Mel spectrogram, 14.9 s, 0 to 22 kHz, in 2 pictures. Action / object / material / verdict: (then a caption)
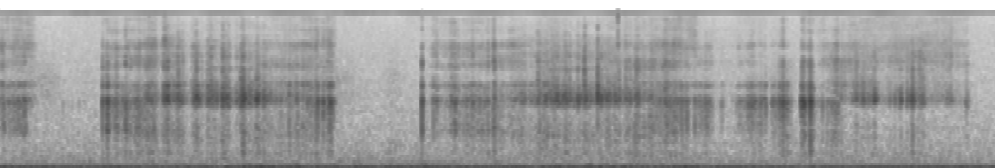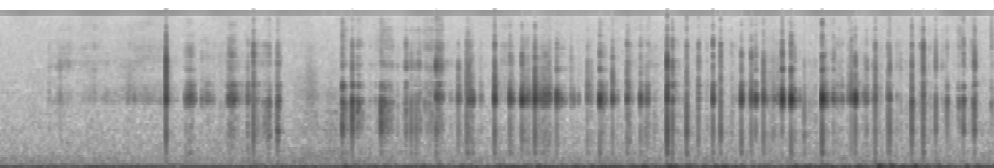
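scrape / woven rattan coaster / rattan / none. Fingernails quickly scratch and tap the woven strands of a small, round, flat woven rattan coaster resting on a blanket. Soft, raspy scratching around 2 kHz is broken by a rapid run of tiny dry clicks. A steady low hum sits underneath.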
